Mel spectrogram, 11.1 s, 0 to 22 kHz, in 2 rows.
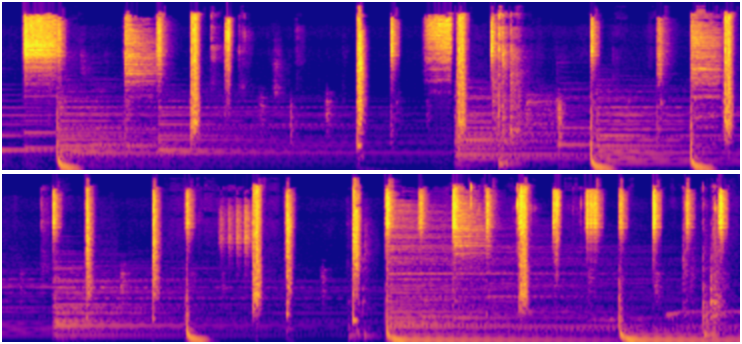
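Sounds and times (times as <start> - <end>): sharp drum hits: 3.7 - 4.6, 8.2 - 9.6
held chords: 8.1 - 11.0
deep booming kick drum: 8.4 - 9.0, 10.2 - 11.0.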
